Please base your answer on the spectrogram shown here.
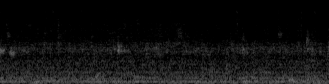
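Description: A Samsung washing machine filling with water on its first load, a soft steady rush of running water that stays low and continuous with no speech over it.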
